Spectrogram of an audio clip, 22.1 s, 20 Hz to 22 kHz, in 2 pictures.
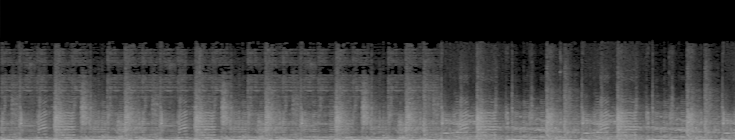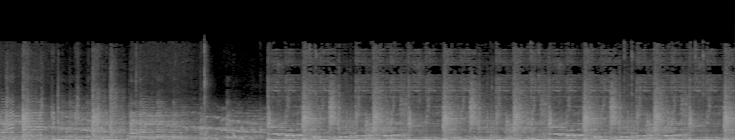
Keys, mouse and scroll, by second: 0.7 middle click, 1.2-3.0 shift+middle drag, 3.2 middle click, 3.6-4.0 scroll down 2, 4.0 middle click, 5.0 shift+middle click, 5.5 middle click, 6.8 shift+middle click, 7.3 middle click, 7.9 shift+middle click, 8.6 middle click, 9.1 scroll up 1, 9.6 shift+middle click, 10.2 middle click, 11.0 shift+middle click, 11.6 middle click, 13.1 KP_Divide, 14.0 KP_Divide, 14.9 middle click, 15.7 click, 16.2 shift+middle click, 16.6 shift+middle click, 18.4 g, 20.4 shift+click, 21.7 shift+click.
